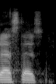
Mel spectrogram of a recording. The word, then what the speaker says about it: Estes: Is it Estes? It is. All right, we have Wow, Jason- You pronounced it correctly. No one ever does. Really? I would have said Estes.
